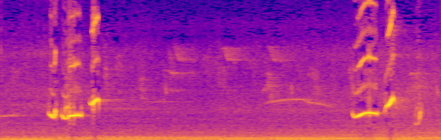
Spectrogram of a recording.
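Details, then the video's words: Common iora, young and wild, sung as a lure: clear whistled phrases of looping, rising notes, given twice about three seconds apart, with a soft low hum behind. "cipoh sirtu muda hutan pancingan sirtu sirpu cipoh ampuh"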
